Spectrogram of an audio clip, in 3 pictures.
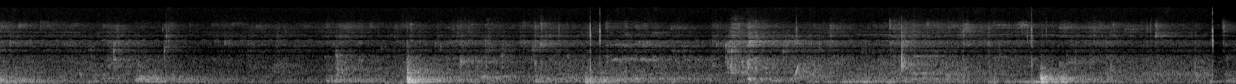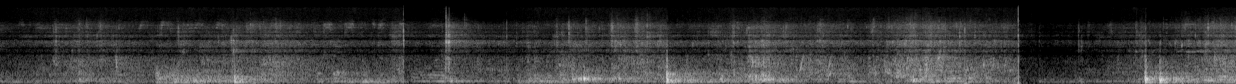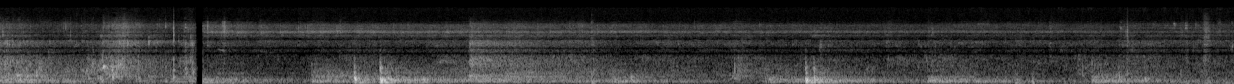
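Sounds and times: paddle strokes: 0:00.0 - 0:37.0
water sloshing around boat: 0:00.0 - 0:37.0.

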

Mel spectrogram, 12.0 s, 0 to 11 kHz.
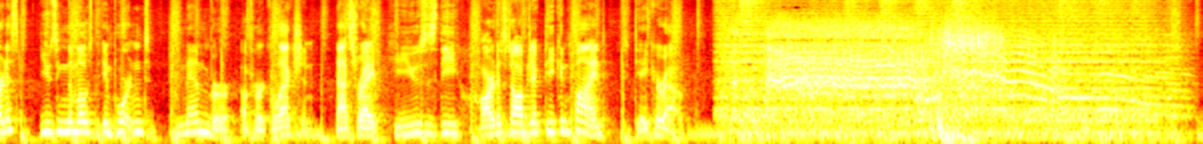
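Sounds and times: music: 0:00.0 - 0:12.0
woman screaming: 0:07.2 - 0:12.0.

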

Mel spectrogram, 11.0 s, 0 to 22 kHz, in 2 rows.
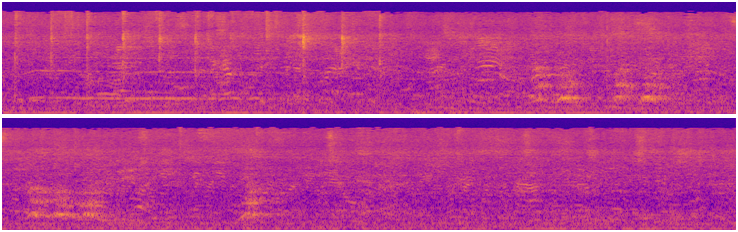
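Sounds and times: crowd chatter in a hall: 0:00.0 - 0:11.0
dog barking: 0:04.0 - 0:05.1, 0:05.7 - 0:06.4.

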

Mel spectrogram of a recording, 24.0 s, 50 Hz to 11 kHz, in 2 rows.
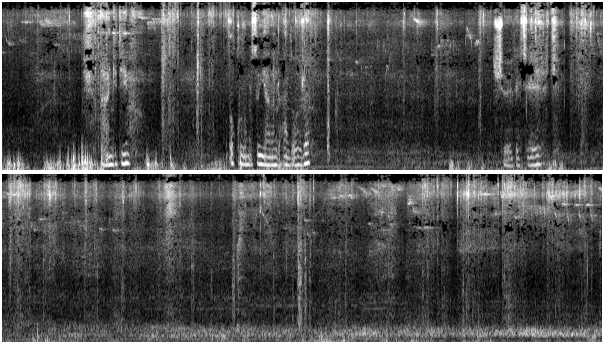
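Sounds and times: steady low rumble: 0:00.0 - 0:24.0
footsteps on muddy dirt: 0:01.8 - 0:24.0.

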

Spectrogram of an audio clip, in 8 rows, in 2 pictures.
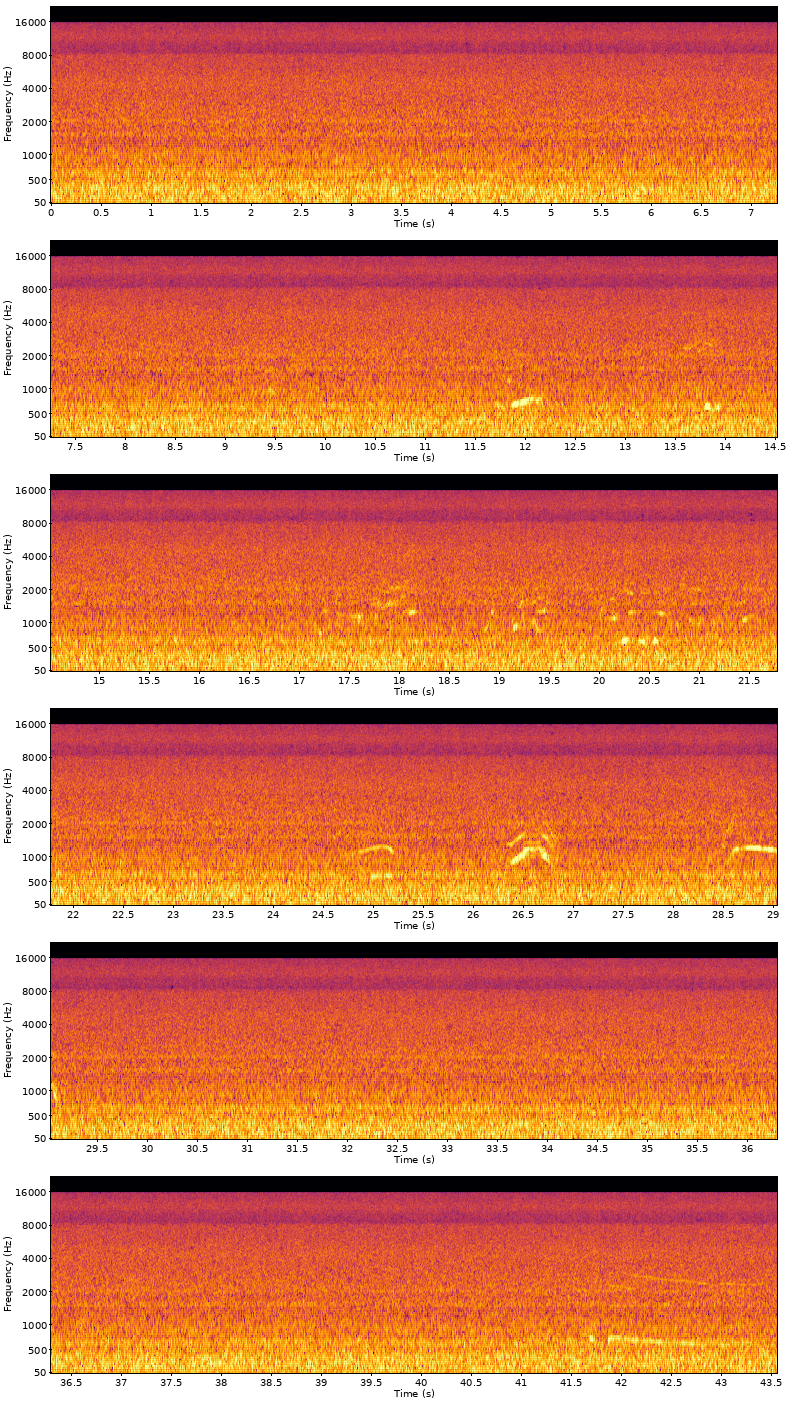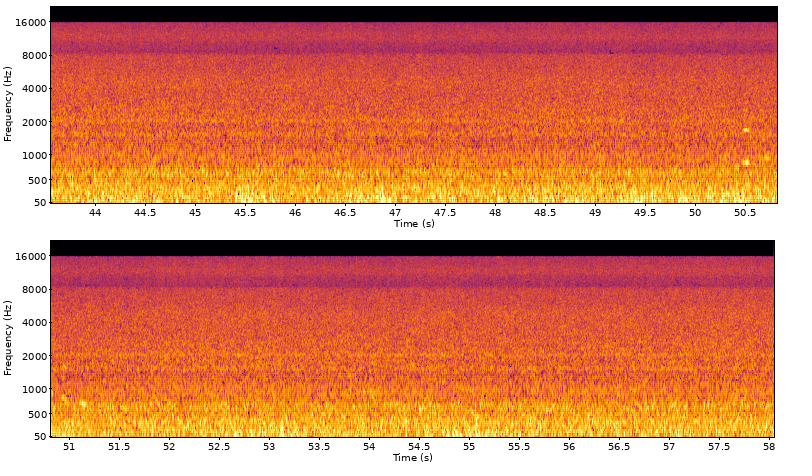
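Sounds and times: small waterfall rushing: 0:00.0 - 0:58.0.

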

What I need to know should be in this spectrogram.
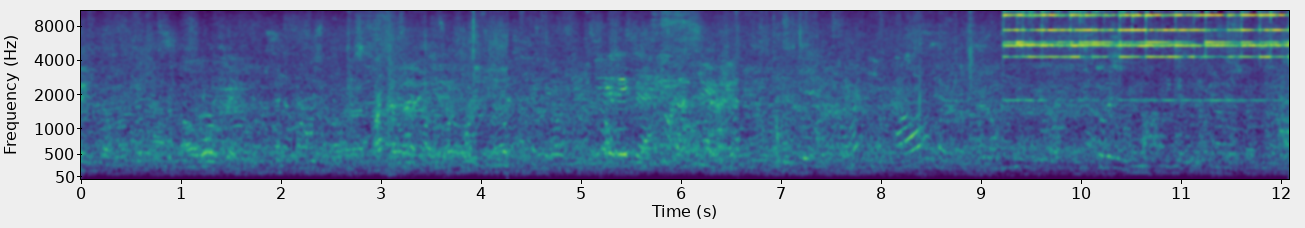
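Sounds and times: murmur of voices: 0:00.0 - 0:12.0
small hand bell ringing: 0:09.2 - 0:12.0.

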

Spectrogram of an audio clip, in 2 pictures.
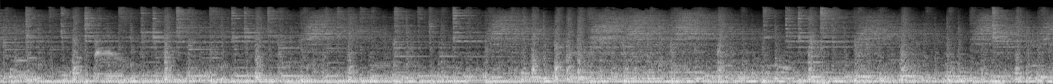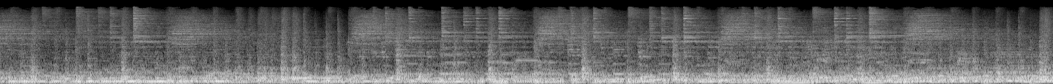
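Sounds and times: bass drum and snare beat: 0:00.0 - 0:21.0
bass guitar: 0:00.0 - 0:21.0
electric guitar: 0:00.0 - 0:21.0.

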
